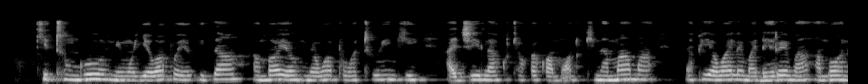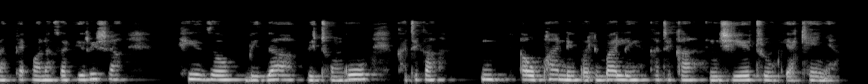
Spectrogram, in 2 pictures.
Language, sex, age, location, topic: Swahili, female, 18-24, Nairobi, finance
